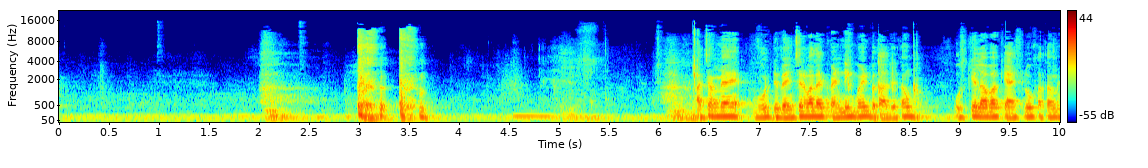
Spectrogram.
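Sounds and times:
person coughing: 2.0s - 3.9s.

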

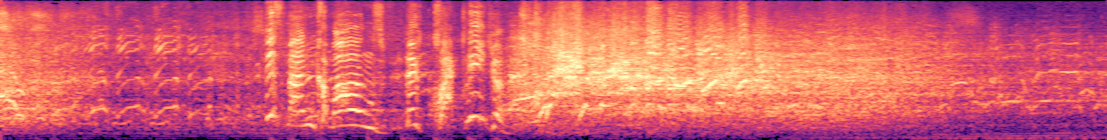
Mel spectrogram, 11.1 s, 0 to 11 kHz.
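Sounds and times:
crowd laughing: 0.0s - 4.4s, 5.0s - 11.0s.

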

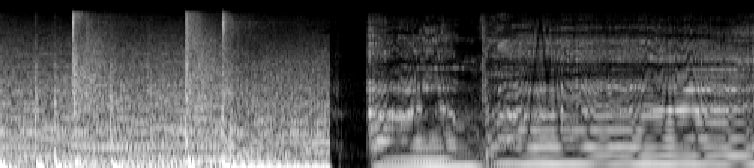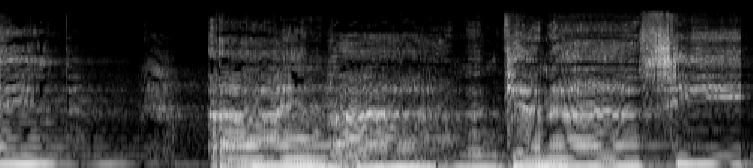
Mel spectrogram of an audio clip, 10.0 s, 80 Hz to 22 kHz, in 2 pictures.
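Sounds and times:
voice singing with chorus effect: 0.0s - 10.0s.

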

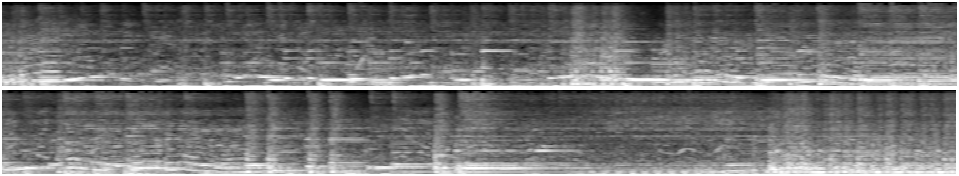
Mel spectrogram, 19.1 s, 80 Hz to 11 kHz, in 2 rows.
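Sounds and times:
drum kit: 0.0s - 19.0s
electric keyboard: 0.0s - 19.0s
upright bass walking line: 0.0s - 19.0s
saxophone: 2.8s - 17.6s.

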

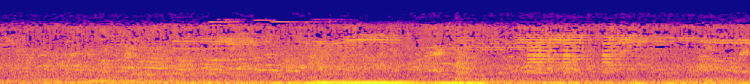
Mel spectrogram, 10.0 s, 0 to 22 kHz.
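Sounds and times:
low traffic rumble: 0.0s - 10.0s
vehicle horn tooting: 6.9s - 8.7s.

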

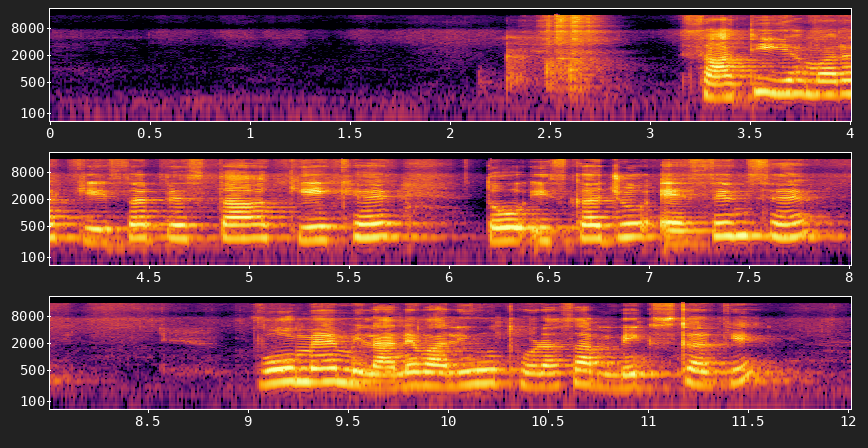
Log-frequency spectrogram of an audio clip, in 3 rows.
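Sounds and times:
kitchen utensils and dishes clattering: 2.2s - 2.9s.

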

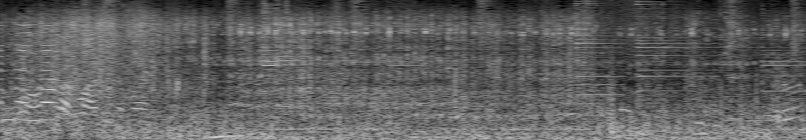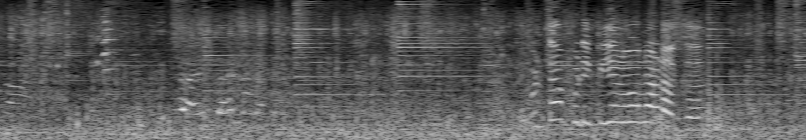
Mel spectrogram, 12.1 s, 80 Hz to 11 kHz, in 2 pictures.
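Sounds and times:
voices: 0.0s - 8.4s, 9.8s - 11.5s
small boat engine rumble: 0.0s - 12.0s
water noise: 0.0s - 12.0s
wind noise: 0.0s - 12.0s.

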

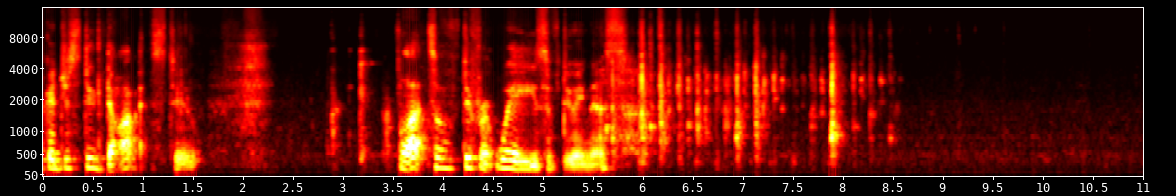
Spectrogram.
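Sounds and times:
small hard objects clicking on table: 5.6s - 8.6s.

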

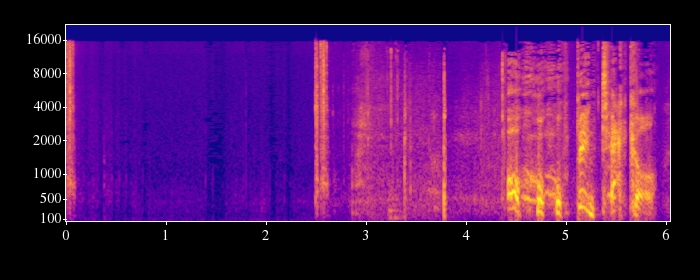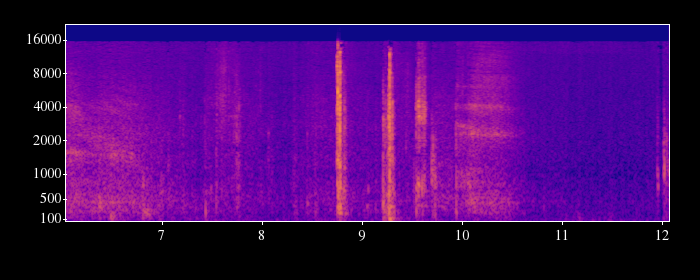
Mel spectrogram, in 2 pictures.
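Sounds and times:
camera shutter clicking: 2.5s - 2.7s
faint short rustle: 6.7s - 8.7s.

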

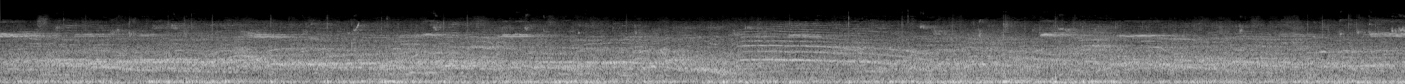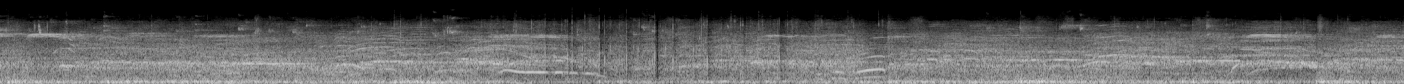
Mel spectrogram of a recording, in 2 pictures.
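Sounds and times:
sneakers squeaking on floor: 0.0s - 5.6s, 8.9s - 19.5s, 20.3s - 22.1s, 23.9s - 28.0s
volleyballs hit and bouncing: 0.1s - 28.0s
overlapping voices: 18.8s - 22.9s.

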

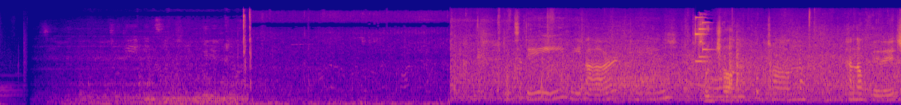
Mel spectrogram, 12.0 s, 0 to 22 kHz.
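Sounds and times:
noisy street scene: 0.4s - 12.0s
road traffic rumble: 0.4s - 12.0s
indistinct voices of passers-by: 0.5s - 12.0s.

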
